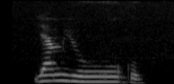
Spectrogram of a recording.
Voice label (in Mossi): "yam-yoogo", moore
